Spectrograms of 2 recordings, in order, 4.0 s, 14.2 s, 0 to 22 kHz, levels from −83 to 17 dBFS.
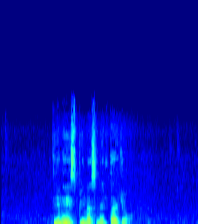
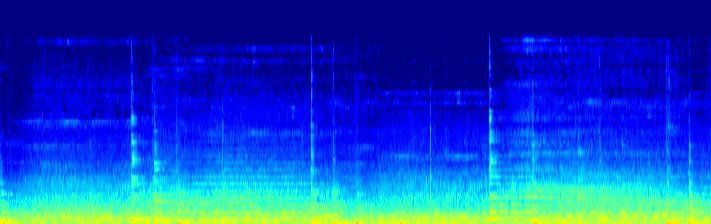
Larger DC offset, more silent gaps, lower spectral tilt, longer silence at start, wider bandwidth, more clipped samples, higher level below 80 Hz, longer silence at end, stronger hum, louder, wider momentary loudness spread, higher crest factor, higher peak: neither; neither; second, -4 dB/octave vs -6 dB/octave; first, 1.05 s vs 0 s; second, 13 kHz vs 19 kHz; neither; second, -84 dBFS vs -40 dBFS; first, 1.35 s vs 0 s; neither; second, -34 LUFS vs -22 LUFS; first, 14 LU vs 4 LU; about the same, 18 dB vs 14 dB; second, -18 dBFS vs -6 dBFS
